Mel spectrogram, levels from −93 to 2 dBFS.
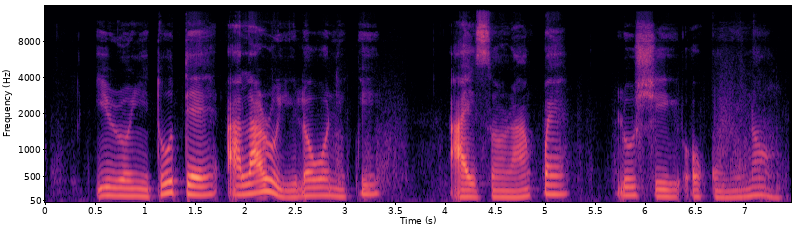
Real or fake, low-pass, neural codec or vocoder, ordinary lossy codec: real; 14.4 kHz; none; none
